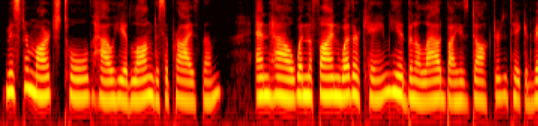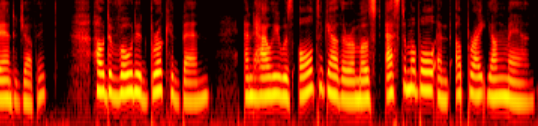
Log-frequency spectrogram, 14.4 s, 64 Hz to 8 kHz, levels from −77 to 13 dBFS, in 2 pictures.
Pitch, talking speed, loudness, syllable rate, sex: 200 Hz, 190 wpm, -17 LUFS, 5.2 syllables/s, female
